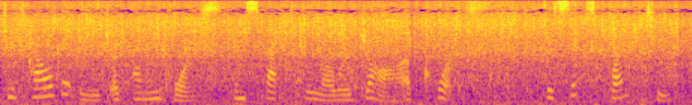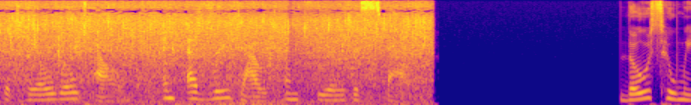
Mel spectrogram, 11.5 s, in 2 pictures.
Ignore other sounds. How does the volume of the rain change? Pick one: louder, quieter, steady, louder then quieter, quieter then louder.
steady.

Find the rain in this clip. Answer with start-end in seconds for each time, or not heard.
0.0-9.4.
